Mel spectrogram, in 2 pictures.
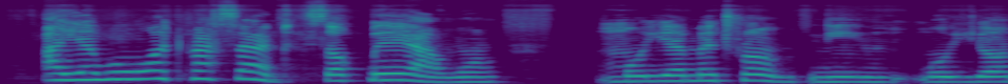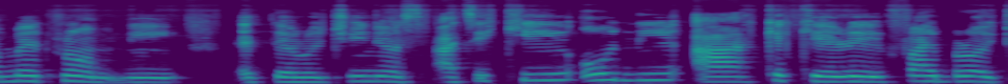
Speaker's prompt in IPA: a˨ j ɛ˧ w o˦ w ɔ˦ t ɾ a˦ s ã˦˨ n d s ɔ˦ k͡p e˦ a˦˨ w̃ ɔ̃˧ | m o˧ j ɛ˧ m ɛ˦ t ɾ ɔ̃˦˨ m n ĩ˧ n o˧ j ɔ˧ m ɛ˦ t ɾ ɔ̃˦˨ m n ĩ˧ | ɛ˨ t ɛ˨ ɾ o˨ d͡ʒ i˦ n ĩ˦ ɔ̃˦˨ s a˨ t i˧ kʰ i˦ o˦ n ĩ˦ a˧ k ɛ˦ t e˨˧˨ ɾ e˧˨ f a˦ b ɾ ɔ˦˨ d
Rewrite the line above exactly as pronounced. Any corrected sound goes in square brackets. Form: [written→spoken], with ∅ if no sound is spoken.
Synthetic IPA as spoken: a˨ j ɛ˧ w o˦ w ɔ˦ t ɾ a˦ s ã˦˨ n d s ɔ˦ k͡p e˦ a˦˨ w̃ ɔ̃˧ | m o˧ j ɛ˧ m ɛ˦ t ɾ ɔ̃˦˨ m n ĩ˧ [n→m] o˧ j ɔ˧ m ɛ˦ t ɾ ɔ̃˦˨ m n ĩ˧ | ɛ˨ t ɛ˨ ɾ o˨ d͡ʒ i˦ n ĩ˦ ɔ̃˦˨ s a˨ t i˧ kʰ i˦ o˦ n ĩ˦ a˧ k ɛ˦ [t→k] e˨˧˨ ɾ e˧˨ f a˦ b ɾ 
